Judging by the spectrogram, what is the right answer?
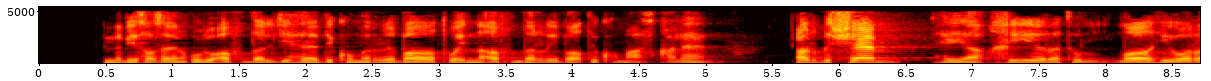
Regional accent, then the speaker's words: Egypt; منطقة العريش عندنا في مصر

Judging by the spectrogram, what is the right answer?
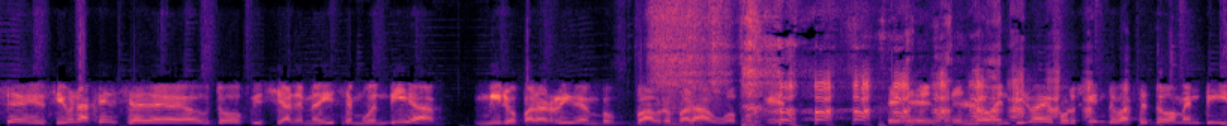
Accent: Lanús, Buenos Aires Province, Argentina; Perfecto, yo soy de Lanús.

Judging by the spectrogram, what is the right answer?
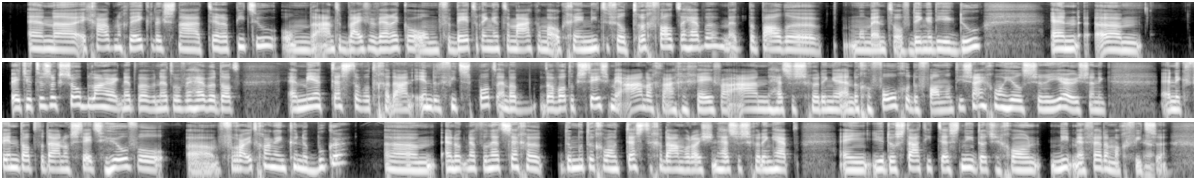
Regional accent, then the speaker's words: Gelderland, Netherlands; Ik kom uit de Achterhoek

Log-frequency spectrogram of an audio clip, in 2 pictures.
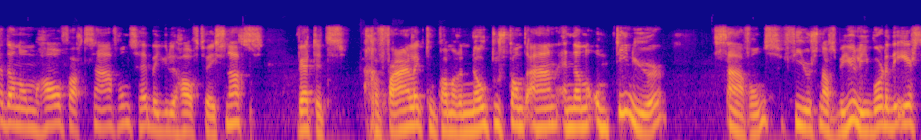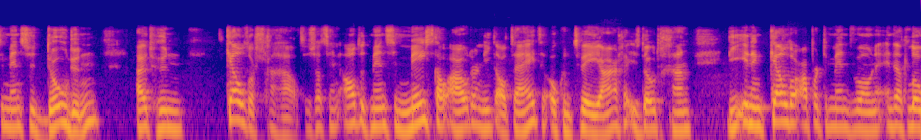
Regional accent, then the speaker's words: Netherlands; En ik ben dan als Nederlander misschien wat nuchter en denk van, nou, zo'n storm, dat zal wel meevallen, zo'n stormpje. En dan is het toch, dit soort stormen hebben we niet in Nederland.

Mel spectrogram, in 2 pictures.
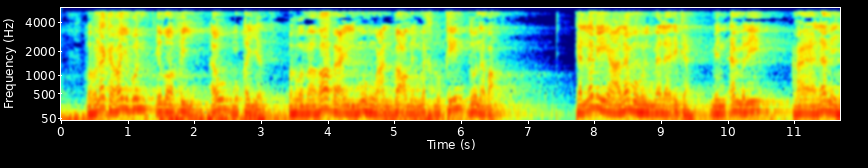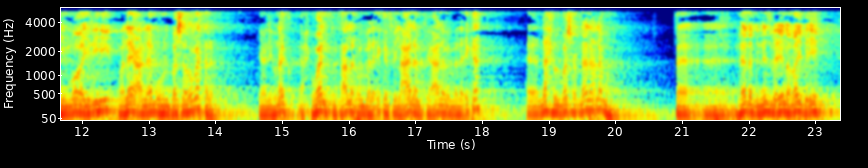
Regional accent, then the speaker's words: Cairo, Cairo Governorate, Egypt; لأن لا تناقض بين أن أقول أن أنا مصري وقاهري،

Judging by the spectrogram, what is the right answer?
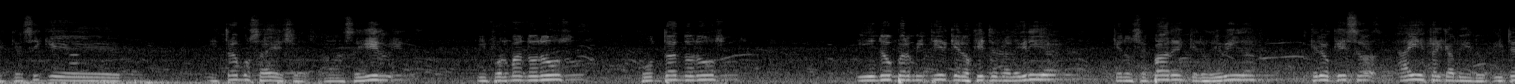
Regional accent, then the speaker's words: Andalgalá, Catamarca, Argentina; cuando salimos nosotros de Andalgalá, o sea, nos juntamos para ir.

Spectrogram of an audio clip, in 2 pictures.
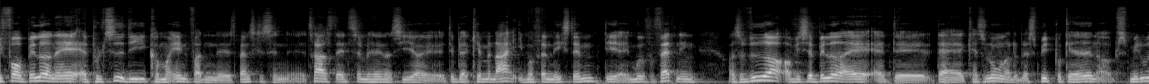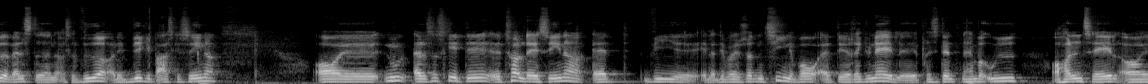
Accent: Region of Southern Denmark, Denmark; Ja, der kan jeg allerede som dansker, især som sønderjyde, sige, at det vil vi stik ikke

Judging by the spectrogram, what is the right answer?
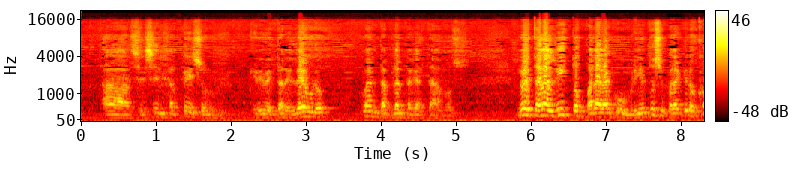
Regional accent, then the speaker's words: Rosario, Santa Fe, Argentina; Ah, son de Rosario, yo también soy rosarino.

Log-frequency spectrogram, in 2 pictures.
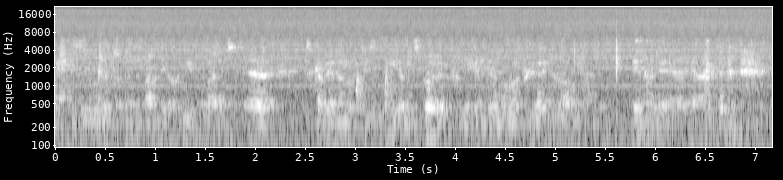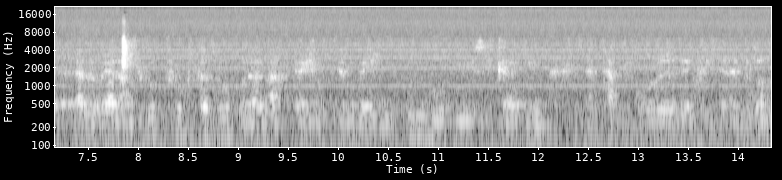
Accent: West Germany, Germany; Als Westdeutscher muss ich natürlich auch immer darauf hinweisen

